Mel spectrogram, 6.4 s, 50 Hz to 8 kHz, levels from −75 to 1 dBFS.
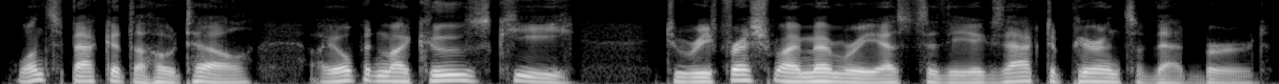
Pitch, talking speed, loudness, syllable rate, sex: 110 Hz, 205 wpm, -18 LUFS, 5.8 syllables/s, male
